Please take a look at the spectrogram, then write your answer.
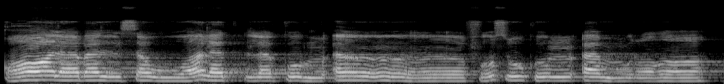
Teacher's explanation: قال قاف حروف مستعلیہ میں سے اور یہاں پر الف مدہ ہے اور میم میں یہاں پر اظہار شفوی ہوگا، نون میں اخفا ہو رہا، میم میں اظہار شفوی ہو رہا، اس میم میں بھی اظہار شفوی ہو رہا. اور را میں وقف کریں گے تو ایک زبر کے ساتھ الف پڑھیں گے اور را کو پر پڑھیں گے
